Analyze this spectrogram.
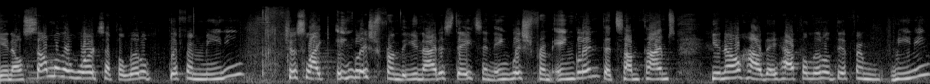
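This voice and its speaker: In a Spanish accent, a woman speaks at a high pitch and fairly quick pace with an animated tone, ordinary pitch variation and very even loudness, over noticeable background noise. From Spain (Basque region), born in Cuba. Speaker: university president. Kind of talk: talk to schoolchildren.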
